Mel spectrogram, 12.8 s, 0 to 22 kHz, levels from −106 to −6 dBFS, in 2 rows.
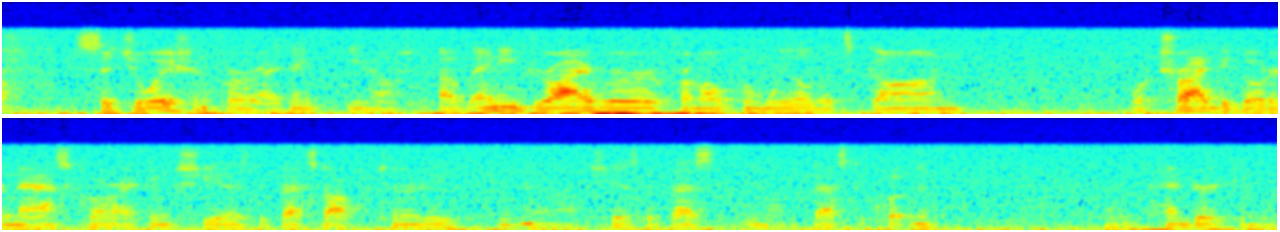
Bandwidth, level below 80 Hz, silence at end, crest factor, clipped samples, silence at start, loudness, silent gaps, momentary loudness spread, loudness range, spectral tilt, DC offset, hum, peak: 9 kHz; -44 dBFS; 0 s; 20 dB; under 0.1%; 0 s; -34 LUFS; none; 14 LU; 8 LU; -5 dB/octave; under 0.1%; none; -6 dBFS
